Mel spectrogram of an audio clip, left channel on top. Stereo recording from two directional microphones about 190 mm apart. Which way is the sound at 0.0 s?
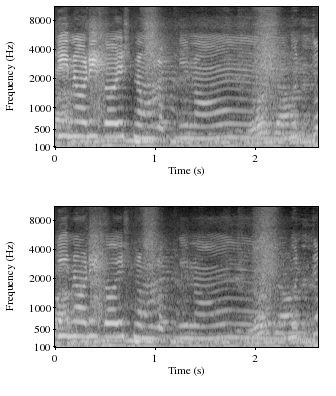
10° right (ahead or behind).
